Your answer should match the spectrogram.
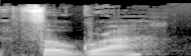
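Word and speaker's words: foie gras: Have you ever had, is it faux gras? – Faux gras. It sounds like. – Do you know what faux gras is? – Organization.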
